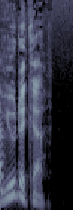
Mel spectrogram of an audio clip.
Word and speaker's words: Utica: Am I saying that right? Utica? – Utica. – Yeah.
